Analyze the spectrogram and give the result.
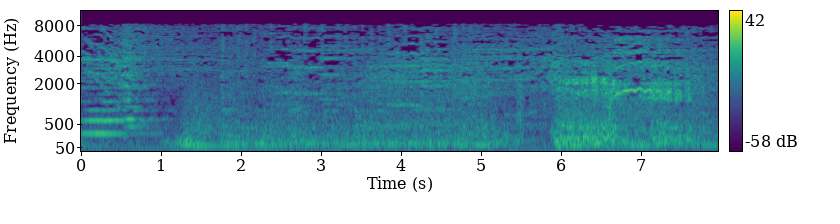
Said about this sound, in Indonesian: Empat ekor kuda itu semakin dekat, dan tanpa sengaja berhenti tidak jauh dari tempat Sakya Murti bersembunyi.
